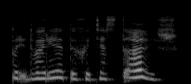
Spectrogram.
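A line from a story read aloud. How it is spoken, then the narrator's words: Whining, former king. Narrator (Russian): захныкал бывший король-прикороль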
